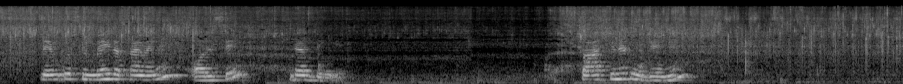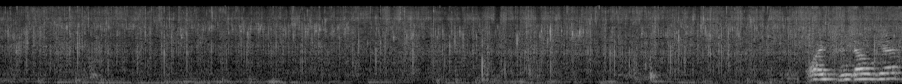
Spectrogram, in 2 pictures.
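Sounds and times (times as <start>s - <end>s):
kebabs sizzling in oil: 0.0s - 18.0s.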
